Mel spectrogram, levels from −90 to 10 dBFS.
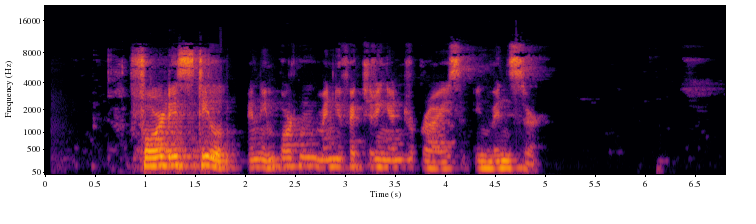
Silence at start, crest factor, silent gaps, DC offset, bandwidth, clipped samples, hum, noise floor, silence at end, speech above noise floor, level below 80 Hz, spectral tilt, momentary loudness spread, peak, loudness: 0.85 s; 18 dB; none; under 0.1%; 10.5 kHz; under 0.1%; none; -77 dBFS; 1.9 s; 60 dB; -56 dBFS; -4 dB/octave; 13 LU; 0 dBFS; -17 LUFS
